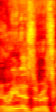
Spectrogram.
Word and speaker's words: Irina Zarutska: Aaron, what do you think about the pronunciation of her name? Irina Zarutska? I think so. Zarutska? Yeah. Irina, you think? Yeah. All right, Irina Zarutska.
